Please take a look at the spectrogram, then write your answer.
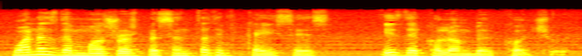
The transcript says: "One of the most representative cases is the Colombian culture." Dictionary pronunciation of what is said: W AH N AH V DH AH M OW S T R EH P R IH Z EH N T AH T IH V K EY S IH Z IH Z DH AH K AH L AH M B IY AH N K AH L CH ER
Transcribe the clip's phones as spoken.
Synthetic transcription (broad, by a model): W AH N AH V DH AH M OW S T R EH P R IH S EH N T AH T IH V K EY S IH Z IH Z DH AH K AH L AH M B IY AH L K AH L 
